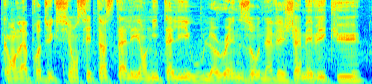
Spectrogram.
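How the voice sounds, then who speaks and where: A man giving measured, slightly ironic scripted narration for a documentary. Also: mid-range voice, soft background music.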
